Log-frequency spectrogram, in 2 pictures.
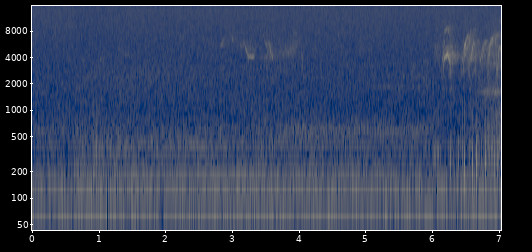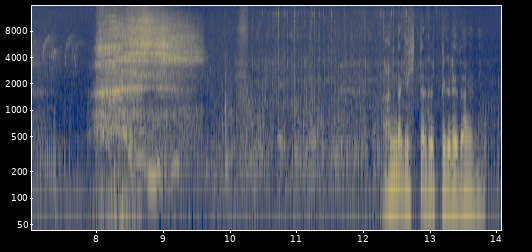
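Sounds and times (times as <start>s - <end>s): songbird chirping: 0.0s - 12.9s
steady low rumble: 0.0s - 14.0s
loud rush of noise: 7.8s - 10.1s.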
